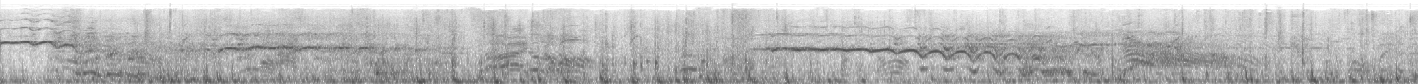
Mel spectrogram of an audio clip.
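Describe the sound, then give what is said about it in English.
Horses released from a ranch enclosure gallop in a dense, continuous rumble of hoofbeats, with two loud whinnies rising above it, one early and one midway through. “Right! You run these horses as far off frost land as daylight will take.”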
